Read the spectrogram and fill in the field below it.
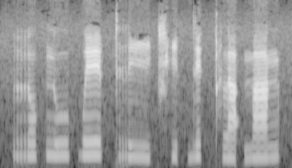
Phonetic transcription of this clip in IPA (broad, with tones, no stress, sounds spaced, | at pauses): r o˦˥ k̚ n uː˦˥ p̚ w eː˥˩ p̚ t r iː˨˩ t͡ɕʰ i˨˩ t̚ d e˥˩ k̚ pʰ l a˨˩ ʔ m a˦˥ ŋ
